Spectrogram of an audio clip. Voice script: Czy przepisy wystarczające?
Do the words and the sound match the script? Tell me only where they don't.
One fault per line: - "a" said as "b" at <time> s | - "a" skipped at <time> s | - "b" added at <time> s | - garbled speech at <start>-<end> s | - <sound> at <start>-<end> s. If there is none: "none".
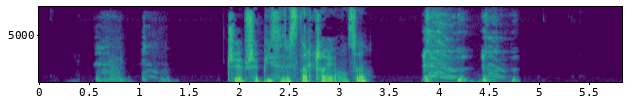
- cough at 0.5-1.4 s
- cough at 3.8-4.8 s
